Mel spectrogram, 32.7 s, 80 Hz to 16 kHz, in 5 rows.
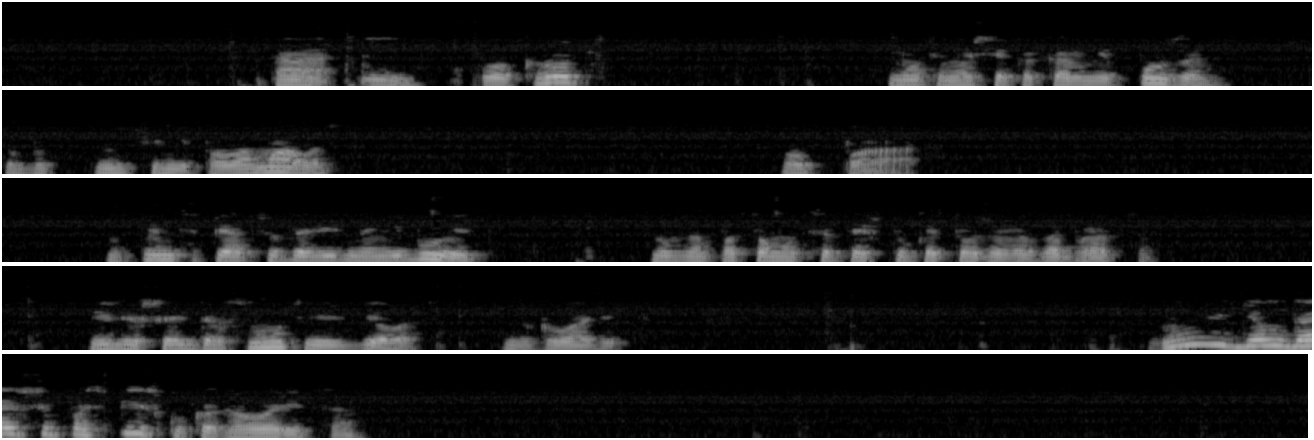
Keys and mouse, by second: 1.6 i, 3.9 click, 4.4-15.2 middle drag, 15.9-16.9 middle drag, 17.8-19.8 middle drag, 21.8 click, 23.6 KP_3, 25.8 middle click, 27.6-32.7 drag.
